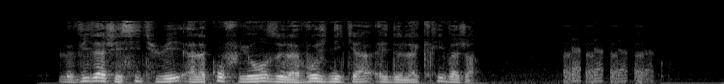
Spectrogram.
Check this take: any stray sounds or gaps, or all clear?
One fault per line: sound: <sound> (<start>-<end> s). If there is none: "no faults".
sound: laugh (5.6-6.5 s)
